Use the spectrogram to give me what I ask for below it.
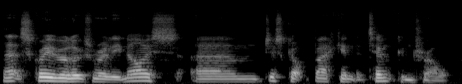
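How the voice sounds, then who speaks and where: A man's voice: mid-range voice, unhurried, warm tone. A man co-hosting a casual live vape show, reading out viewer comments and laughing often. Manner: chatty, laughs often, trails off into mumbles.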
